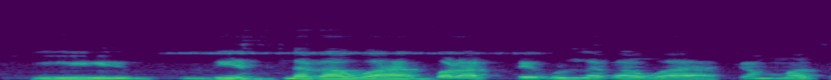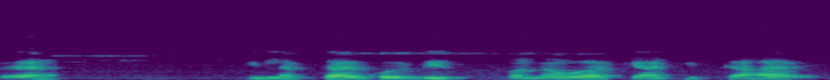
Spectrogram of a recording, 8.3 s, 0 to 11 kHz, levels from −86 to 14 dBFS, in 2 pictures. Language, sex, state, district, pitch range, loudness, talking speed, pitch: Hindi, male, Bihar, Muzaffarpur, 150-185 Hz, -17 LUFS, 175 wpm, 160 Hz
